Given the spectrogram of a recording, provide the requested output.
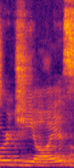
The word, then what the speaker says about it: bourgeois: বাট ইজ it really so? না, আমরা একটু প্লে করে দেখি। হুম, ওকে। বোর্জোয়া, বোর্জোয়া, বোর্জোয়া, বোর্জোয়া, বোর্জোয়া।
